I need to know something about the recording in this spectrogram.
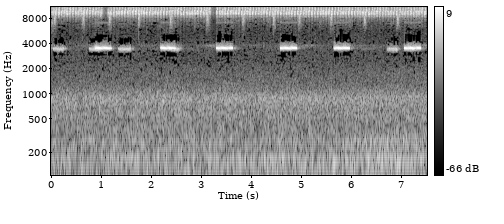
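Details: Crickets chirping at night in summer: a steady, very high shrill trill runs throughout while lower, short clipped chirps sound in uneven bursts about every half second to a second, over soft broadband background hiss.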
